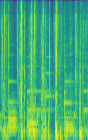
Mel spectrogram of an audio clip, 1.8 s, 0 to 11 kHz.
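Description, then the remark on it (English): The sleeve of a 7-inch vinyl EP record crinkles and rustles in a run of irregular, crackly bursts, moderately loud, with a faint hum of voice underneath in places. “Can you do a crackle ASMR? Yes, here's the sleeve.”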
